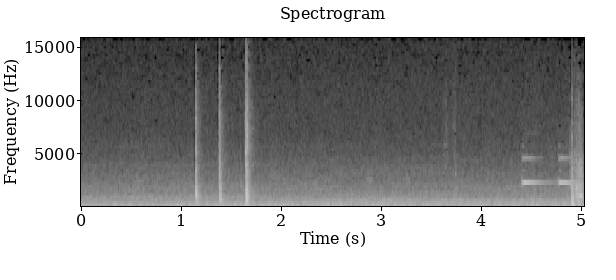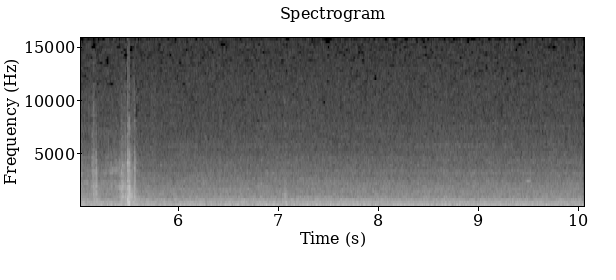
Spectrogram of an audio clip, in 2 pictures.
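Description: Steady hum of an old Dell Latitude C810 laptop running, most likely its cooling fan. Three sharp clicks come a little after a second in, with a couple more around the middle, where there is also a short high beep.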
